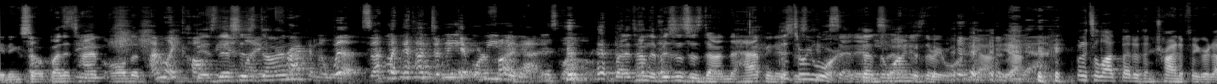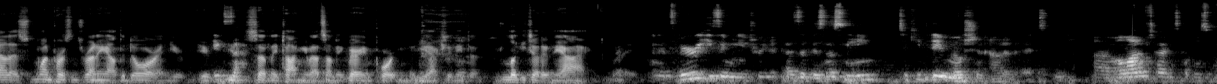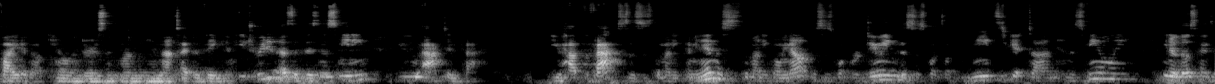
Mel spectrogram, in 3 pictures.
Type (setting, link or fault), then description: setting, busy venue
